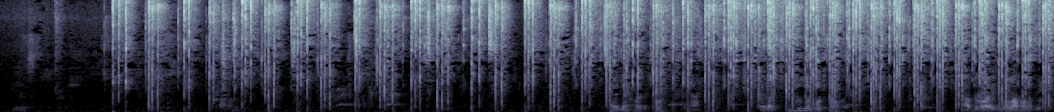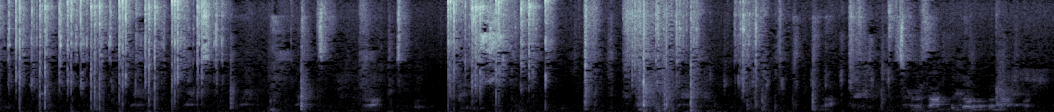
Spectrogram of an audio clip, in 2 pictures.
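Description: Large-animal castration bander being worked by hand to tighten the band around a young bull's scrotum. A fast, loud run of clicks starts about a second in and goes on for about twelve seconds, with shorter runs near the end.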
